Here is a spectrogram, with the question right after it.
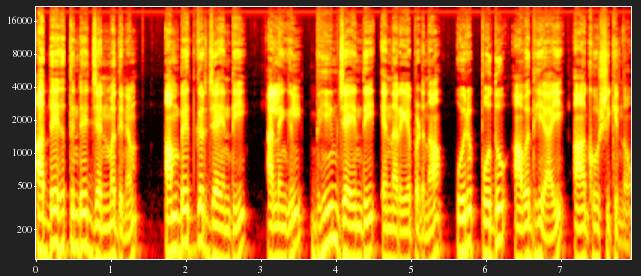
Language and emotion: Malayalam, neutral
